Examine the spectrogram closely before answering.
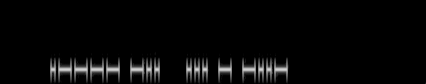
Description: Morse code, heard as a keyed tone, about 32 wpm, 700 Hz. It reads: 1D STX
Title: Field Day Exchanges - 30wpm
